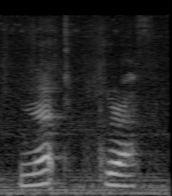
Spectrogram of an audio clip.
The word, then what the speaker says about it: nutgraf: Pronounced NUTGRAF.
